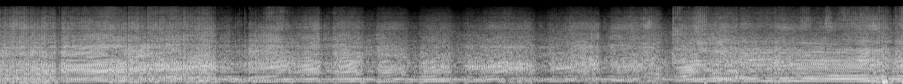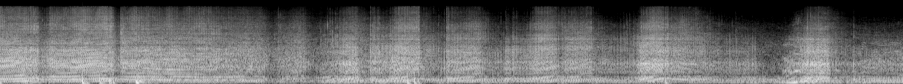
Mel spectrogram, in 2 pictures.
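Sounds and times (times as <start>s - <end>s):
car engine revving hard: 0.0s - 18.0s.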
